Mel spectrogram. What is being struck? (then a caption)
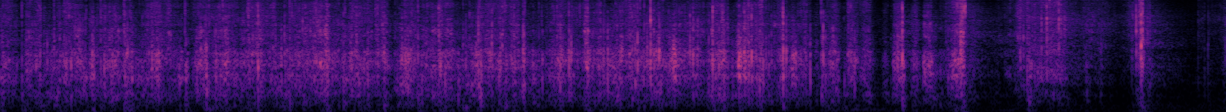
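Paper banknote. A single thin, flexible Egyptian paper banknote, held up in both hands above loose banknotes lying on a table, is scratched and crinkled with long painted nails. A dense, papery crackle and scratch fills the midrange with bright edges. It thins out toward the end into sparser sharp crinkles and snaps.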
